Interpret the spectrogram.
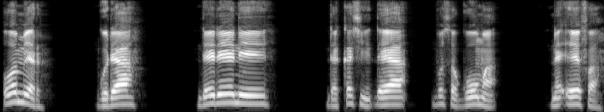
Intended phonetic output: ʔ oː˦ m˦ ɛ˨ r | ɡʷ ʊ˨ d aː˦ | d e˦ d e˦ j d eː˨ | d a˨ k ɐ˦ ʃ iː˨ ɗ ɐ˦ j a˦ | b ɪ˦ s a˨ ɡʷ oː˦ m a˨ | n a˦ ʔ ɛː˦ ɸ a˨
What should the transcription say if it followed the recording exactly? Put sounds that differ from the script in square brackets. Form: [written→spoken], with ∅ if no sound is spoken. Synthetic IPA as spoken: ʔ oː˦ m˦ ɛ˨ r | ɡʷ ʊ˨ d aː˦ | d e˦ d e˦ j [d→n] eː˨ | d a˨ k ɐ˦ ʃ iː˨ ɗ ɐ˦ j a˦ | b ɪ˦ s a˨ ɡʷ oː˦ m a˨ | n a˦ ʔ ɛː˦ ɸ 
